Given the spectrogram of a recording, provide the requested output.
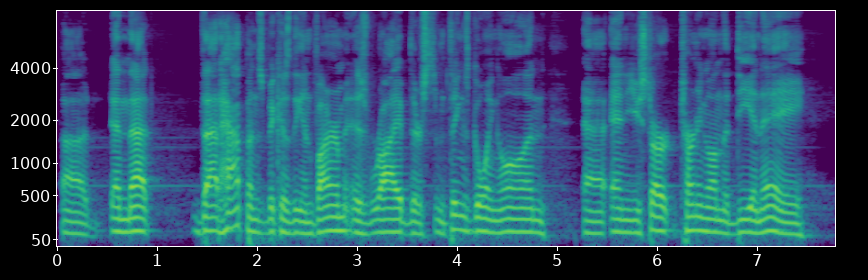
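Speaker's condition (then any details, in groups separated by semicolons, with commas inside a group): No condition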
